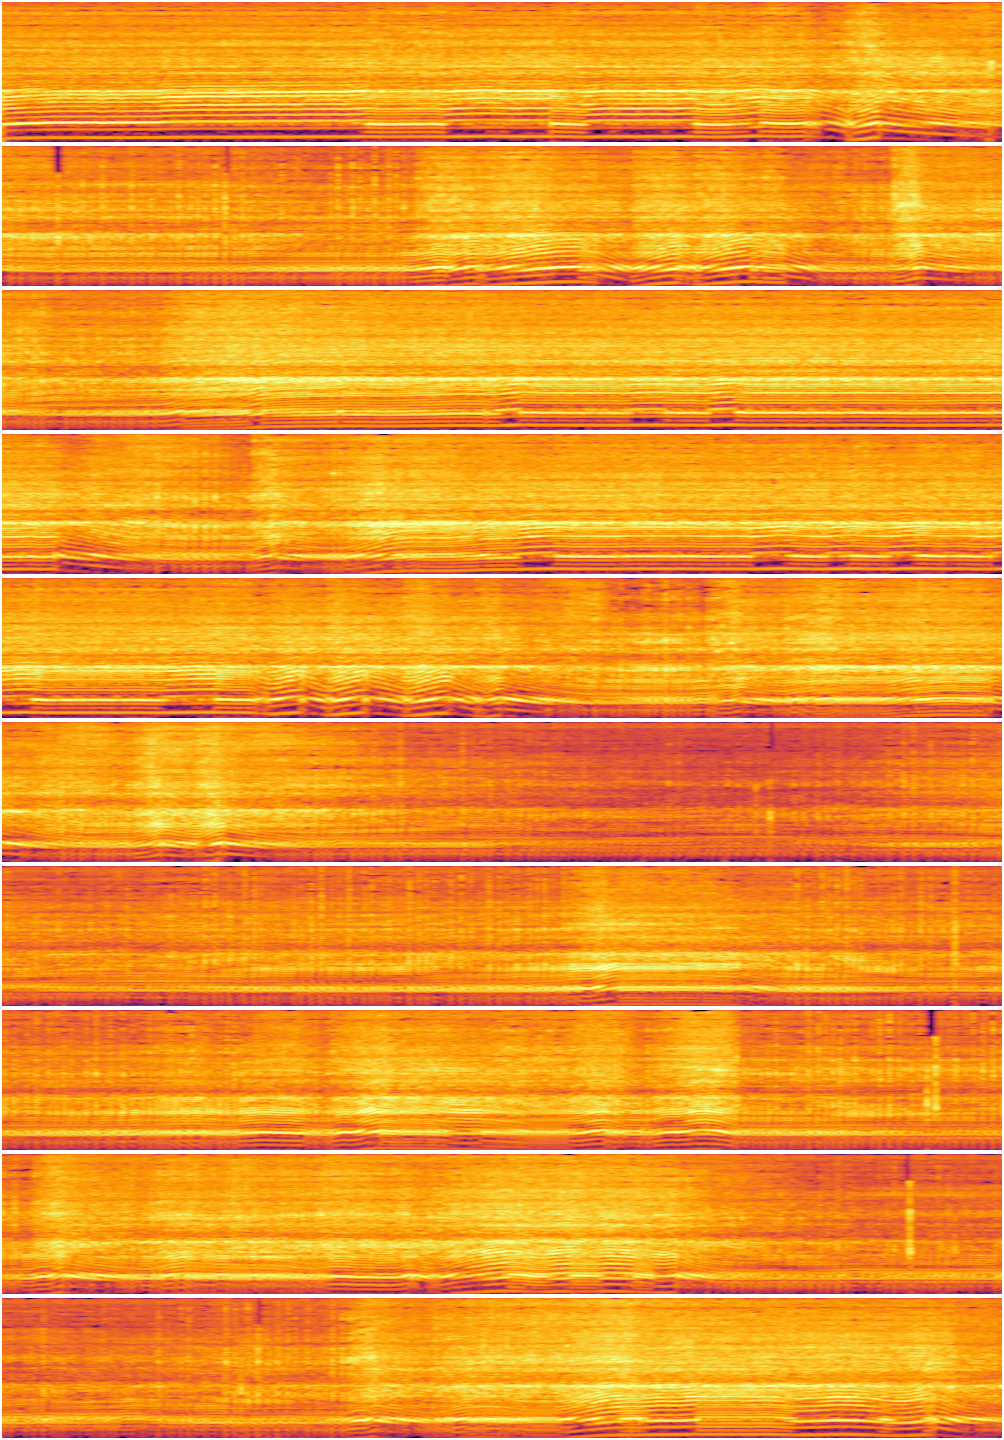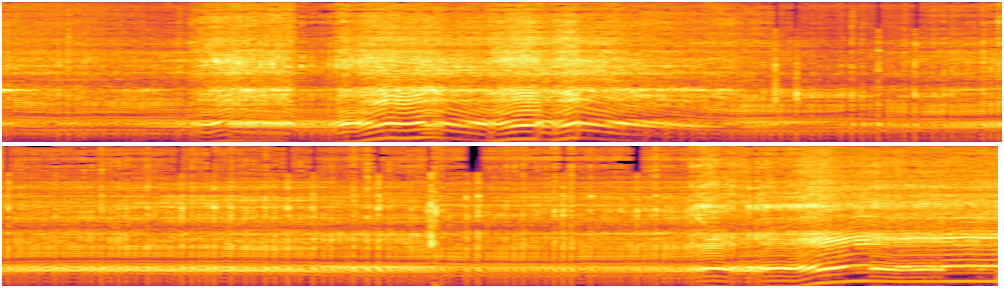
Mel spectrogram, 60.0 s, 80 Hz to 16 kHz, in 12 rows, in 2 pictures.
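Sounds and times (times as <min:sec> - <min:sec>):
chainsaw cutting wood: 0:00.0 - 0:59.9.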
